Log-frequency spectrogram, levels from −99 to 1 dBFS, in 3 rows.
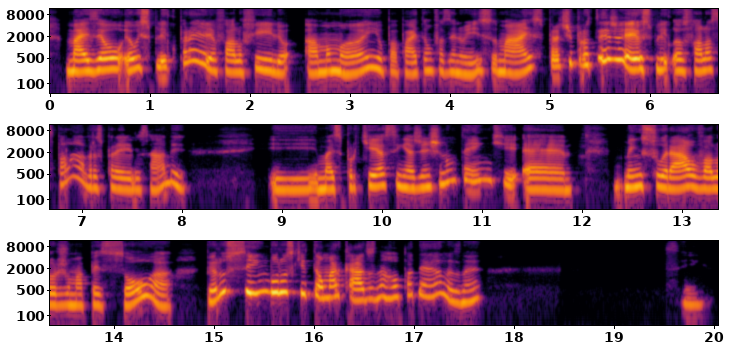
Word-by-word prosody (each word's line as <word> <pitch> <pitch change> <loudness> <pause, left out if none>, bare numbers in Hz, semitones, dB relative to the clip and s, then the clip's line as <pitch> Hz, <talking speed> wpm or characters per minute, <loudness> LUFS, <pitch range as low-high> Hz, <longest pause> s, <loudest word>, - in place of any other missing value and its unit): mas 220 0 +3
eu 250 +1 +6
eu 245 - +3
explico 145 - -3
para 390 +3 -4
ele, 305 - +2
eu - - -4
falo: 215 -2 -2
"Filho, 225 -3 -3 0.2
a 195 - -2
mamãe 215 +4 -1
e - - 0
o - - -10
papai 195 -4 -6
estão 235 +4 -8
fazendo 215 -3 -7
isso 210 +5 -6
mais 210 +6 0
para - - -1
te 385 - -2
proteger", 465 - +5
eu 245 - +11
explico 250 -1 -3
eu 230 - +1
falo 225 +1 -2
as 245 0 -10
palavras 270 - -8
para 215 -1 -5
ele, 195 -1 -4
sabe, 220 +4 -6 0.8
e 190 0 -6
mas 200 0 -2
porque 220 +3 -2
assim 245 -2 -2
a 210 - 0
gente 225 +5 -2
não 310 +5 -4
tem 345 0 -6
que, 340 -2 -6
eh, 190 -1 -1 0.6
mensurar 225 -1 +2
o - - -3
valor 205 -1 -1
de 200 +1 -8
uma 195 -1 -4
pessoa 200 - -2 0.3
pelos 425 - +2
símbolos 455 -1 +7
que 440 -2 +1
estão 350 -5 +2
marcados 300 -4 +1
na 330 +3 -4
roupa 325 +4 -5
delas, 355 - -4
né. 250 +6 -5 1.8
Sim. 205 -3 -14
230 Hz, 170 wpm, -22 LUFS, 205-300 Hz, 1.8 s, eu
